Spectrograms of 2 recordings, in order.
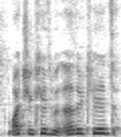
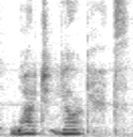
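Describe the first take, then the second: First: Said in the usual way. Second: Slow hushed warning; whispered warning. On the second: Real, not acted. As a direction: lean in and whisper it. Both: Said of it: "repeated warning to viewers".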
